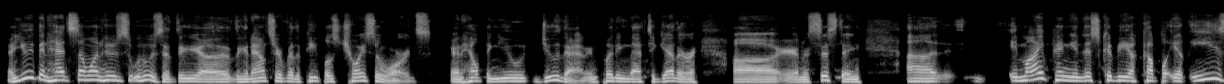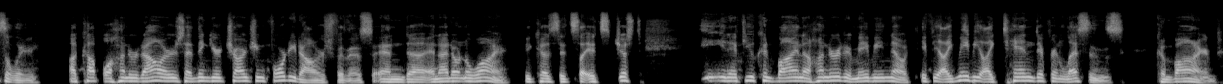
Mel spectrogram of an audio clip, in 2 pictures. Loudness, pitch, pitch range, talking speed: -19 LUFS, 145 Hz, 120-165 Hz, 200 wpm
